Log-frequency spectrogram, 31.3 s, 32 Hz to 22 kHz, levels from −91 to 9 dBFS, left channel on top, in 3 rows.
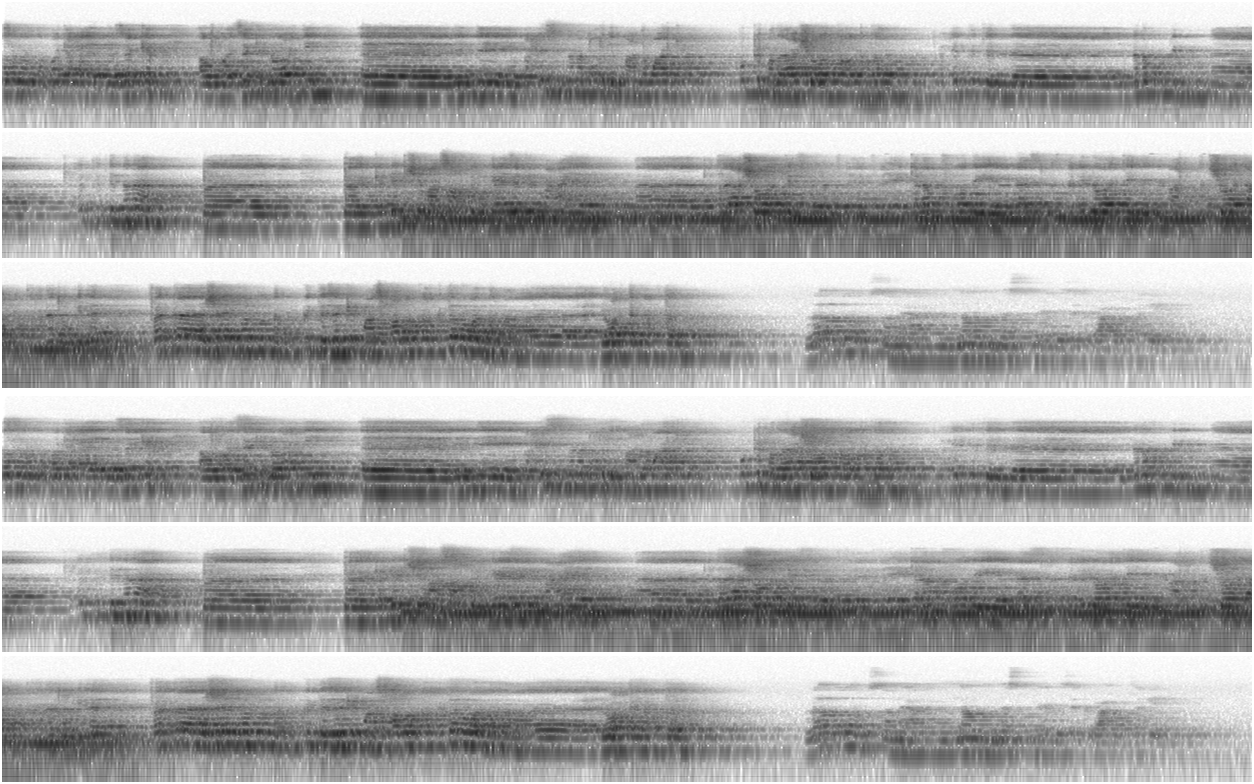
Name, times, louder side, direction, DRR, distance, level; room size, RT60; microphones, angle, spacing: voice 1, 0.0-5.8 6.1-7.4 7.8-10.5 11.0-11.7 12.1-13.0 13.3-21.6 22.1-26.5, left 1 dB, 30° left, -5 dB, 3.3 m, -18 dB
sound 1, 13.7-21.8, equal, 75° left, 2.0 m, -18 dB
voice 2, 27.5-30.5, right 1 dB, 55° right, -7 dB, 2.8 m, -30 dB
14.0 x 6.6 x 9.8 m, 1.5 s
head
